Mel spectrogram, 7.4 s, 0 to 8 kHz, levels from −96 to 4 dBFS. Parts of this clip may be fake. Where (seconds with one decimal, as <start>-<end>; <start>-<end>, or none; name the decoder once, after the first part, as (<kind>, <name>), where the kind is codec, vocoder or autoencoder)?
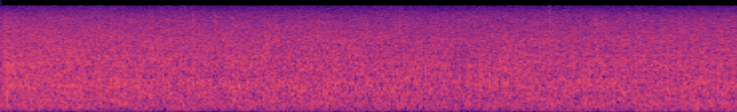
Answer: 0.0-1.8 (codec, DAC); 2.3-5.5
